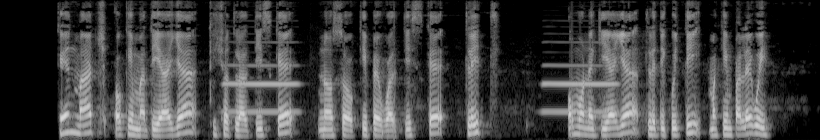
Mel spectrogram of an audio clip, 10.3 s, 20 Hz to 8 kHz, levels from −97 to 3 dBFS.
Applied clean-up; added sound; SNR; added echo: none; Wind instrument, woodwind instrument; 10 dB; none.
